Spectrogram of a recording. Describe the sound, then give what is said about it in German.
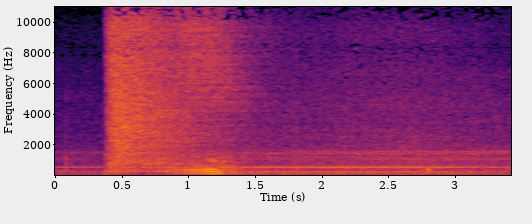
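A rack railway train of the Bavarian Zugspitzbahn pulling into its station in the early morning: a sudden loud hiss of air that fades over about a second, followed by a steady low electric hum with faint tonal whine. “Auf dem Gleis fährt der Zug ein.”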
